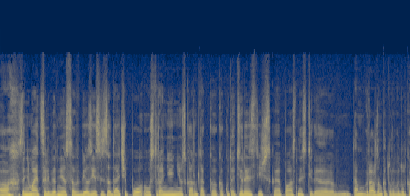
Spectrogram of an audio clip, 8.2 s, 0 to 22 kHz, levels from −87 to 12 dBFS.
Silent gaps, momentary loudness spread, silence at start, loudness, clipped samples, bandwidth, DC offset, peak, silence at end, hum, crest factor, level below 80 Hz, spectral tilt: none; 6 LU; 0 s; -14 LUFS; under 0.1%; 15 kHz; under 0.1%; -2 dBFS; 0 s; none; 12 dB; -48 dBFS; -5.5 dB/octave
